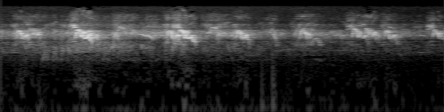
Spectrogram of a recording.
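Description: A house sparrow chirps steadily, a busy run of short, bright cheeps and twitters tumbling over one another, high-pitched and without pause.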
